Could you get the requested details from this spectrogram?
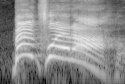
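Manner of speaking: high, drawn-out shouted command; commanding slow shout; great loud call. Acted. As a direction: summon him out at full volume. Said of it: "llamó a gran voz".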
